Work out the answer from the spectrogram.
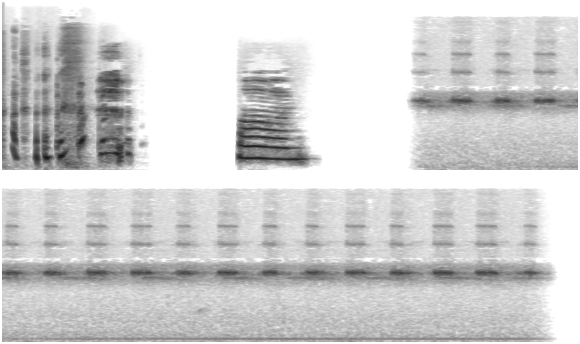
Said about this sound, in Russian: Звук сверчка вставите сюда.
